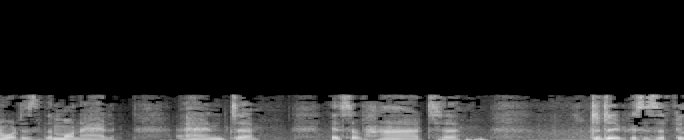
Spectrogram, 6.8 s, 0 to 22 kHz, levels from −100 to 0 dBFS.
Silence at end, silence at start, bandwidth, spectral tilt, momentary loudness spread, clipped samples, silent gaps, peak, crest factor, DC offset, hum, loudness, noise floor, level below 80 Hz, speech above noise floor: 0 s; 0 s; 7.4 kHz; -4 dB/octave; 21 LU; under 0.1%; none; -4 dBFS; 20 dB; under 0.1%; none; -23 LUFS; -44 dBFS; -46 dBFS; 20 dB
